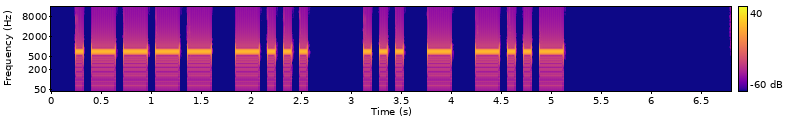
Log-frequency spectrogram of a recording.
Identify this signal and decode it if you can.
Morse code, heard as a keyed tone, about 15 wpm, 700 Hz. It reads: 1B STX
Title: Field Day Exchanges - 15wpm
